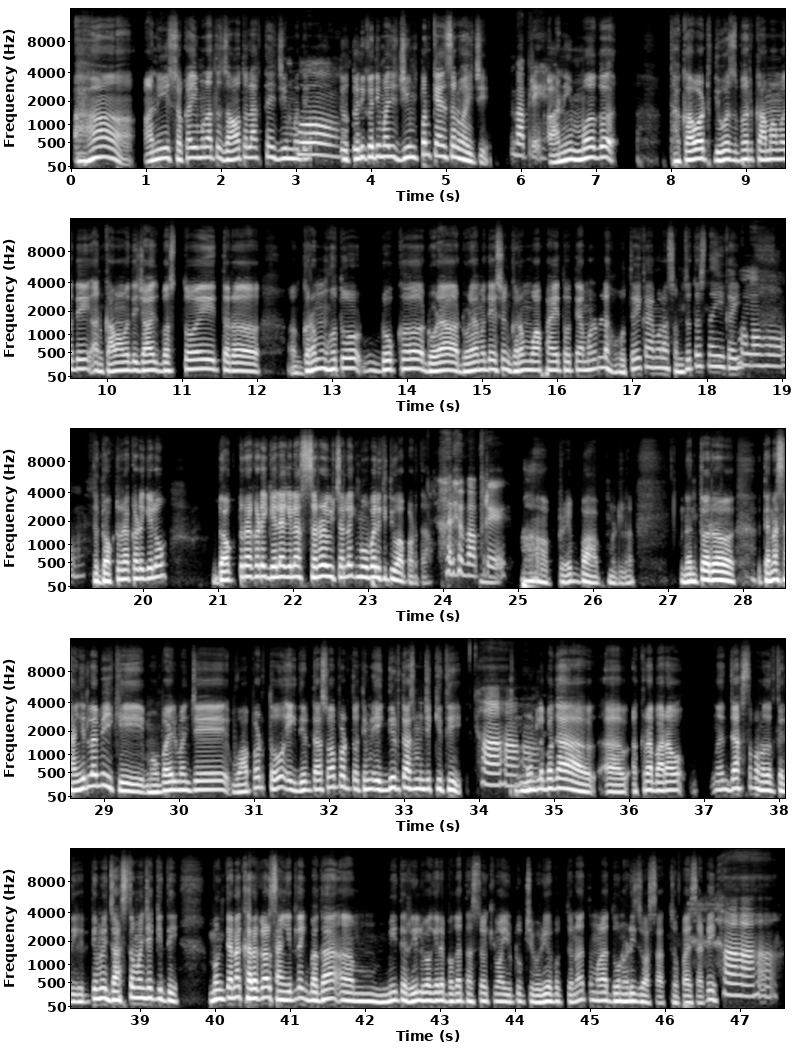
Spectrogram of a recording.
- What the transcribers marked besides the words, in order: in English: "जिममध्ये"; other background noise; in English: "जिम"; other noise; laughing while speaking: "अरे बापरे!"; tapping
- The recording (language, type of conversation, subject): Marathi, podcast, झोप यायला अडचण आली तर तुम्ही साधारणतः काय करता?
